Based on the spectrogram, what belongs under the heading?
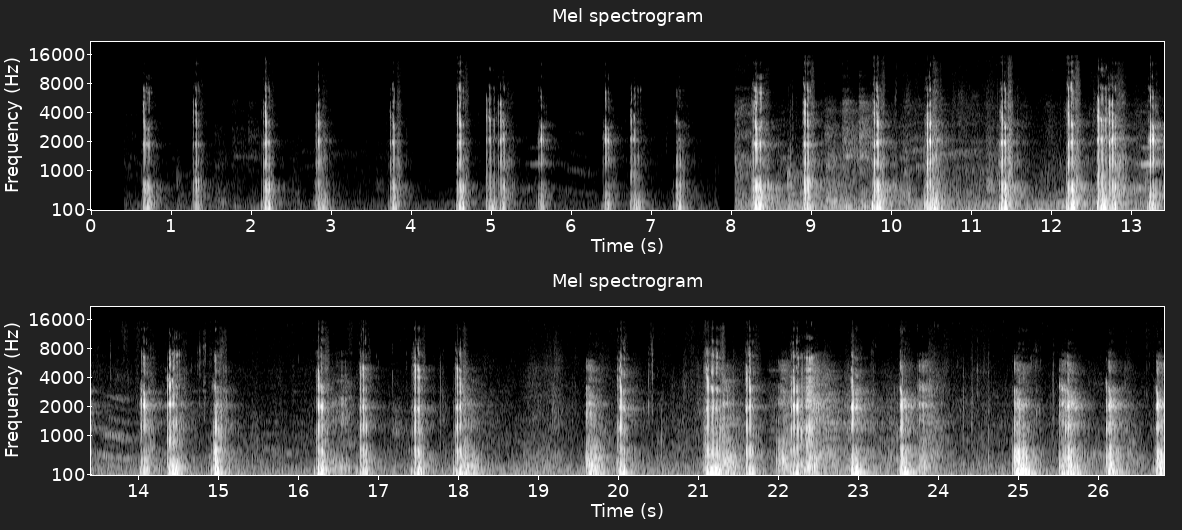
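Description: Domestic pigs grunting in short, separate grunts, about one or two a second. About eight seconds in, a noisier background comes up and the grunts from several pigs come louder and closer together.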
